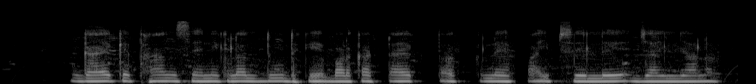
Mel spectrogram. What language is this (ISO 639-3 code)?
bho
